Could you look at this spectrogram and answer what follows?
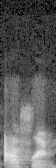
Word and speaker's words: afferent: pharynge right you know this word is normally pronounced afferent but i want to emphasize afferent which is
